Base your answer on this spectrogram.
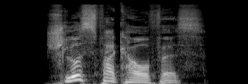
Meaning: genitive singular of Schlussverkauf
- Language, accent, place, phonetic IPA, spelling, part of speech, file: German, Germany, Berlin, [ˈʃlʊsfɛɐ̯ˌkaʊ̯fəs], Schlussverkaufes, noun, De-Schlussverkaufes.ogg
